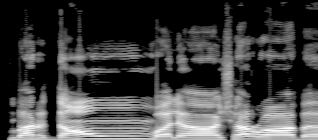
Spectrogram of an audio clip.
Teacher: دال کو واو کے ساتھ ملاتے ہوئے غنہ کے ساتھ ادا کریں گے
